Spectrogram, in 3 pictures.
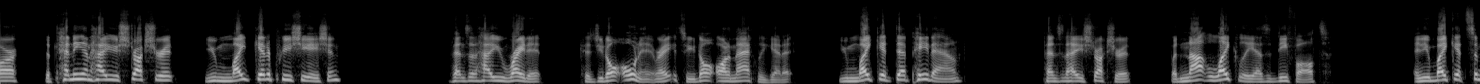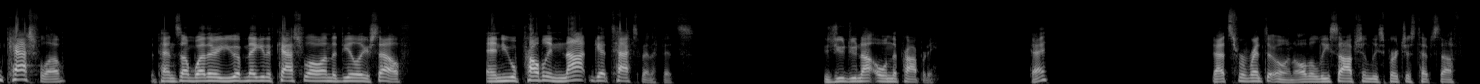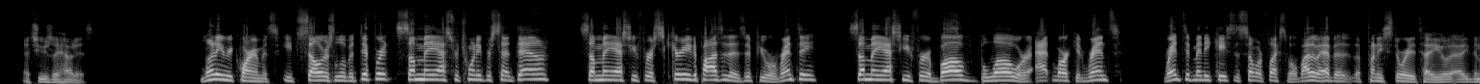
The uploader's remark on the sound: This was a live class recorded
